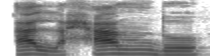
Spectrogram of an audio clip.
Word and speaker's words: আলহামদু: বলুন বিসমিল্লাহির রাহমানির রাহিম আলহামদু হা শব্দটি সকলে শক্ত করে উচ্চারণ করবেন আলহামদু লিল্লাহ অনেকেই বলে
